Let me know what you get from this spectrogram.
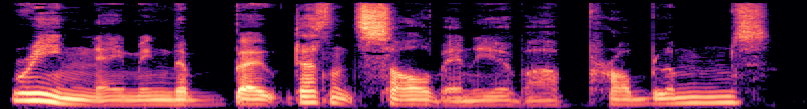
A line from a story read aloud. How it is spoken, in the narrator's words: Violet said wearily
